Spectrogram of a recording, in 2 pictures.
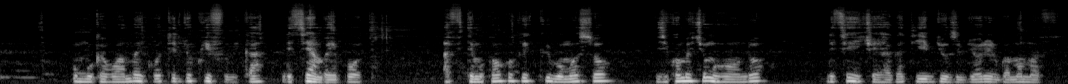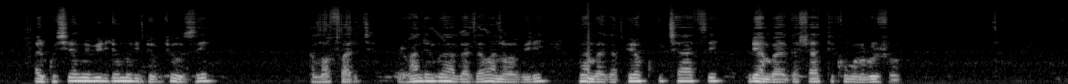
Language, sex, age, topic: Kinyarwanda, male, 25-35, agriculture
